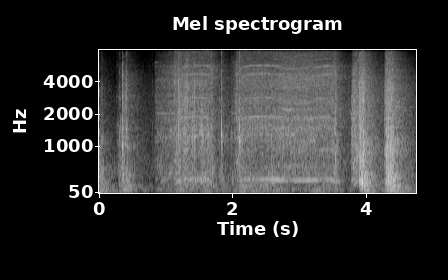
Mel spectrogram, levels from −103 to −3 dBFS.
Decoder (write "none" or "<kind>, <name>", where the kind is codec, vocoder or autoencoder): none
